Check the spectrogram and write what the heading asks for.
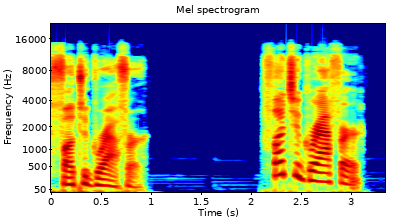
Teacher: feel that second syllable pop out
